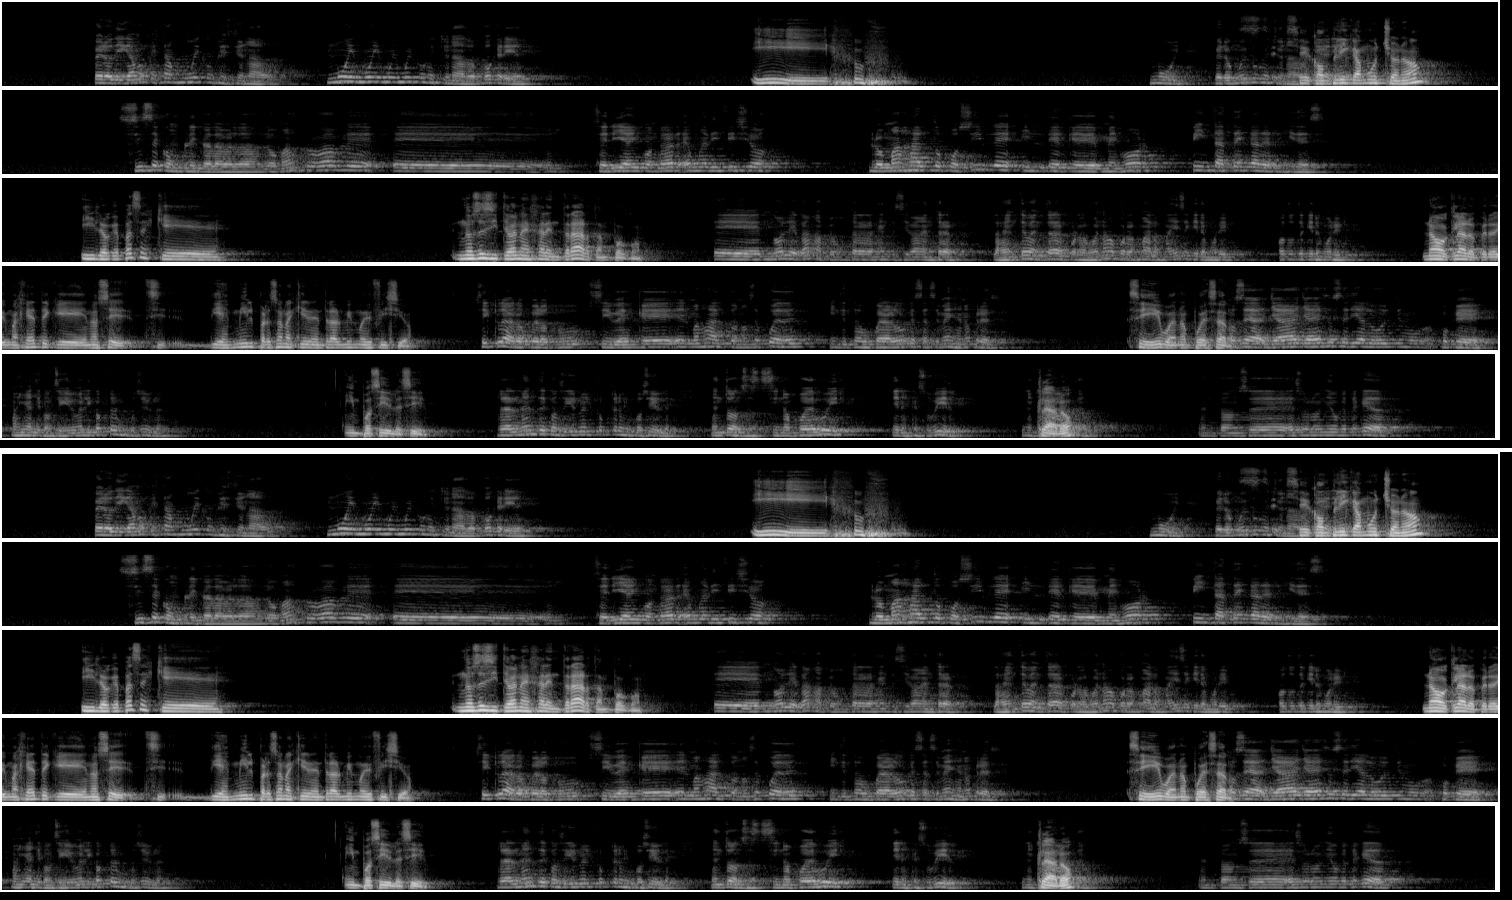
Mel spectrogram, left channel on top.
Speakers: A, in the centre; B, on the right.
A: Pero digamos que está muy congestionado. Muy, muy, muy, muy congestionado. ¿Vos querías?
B: Y <laughs> uf,
A: Muy, pero muy
B: se,
A: congestionado.
B: se
A: ¿Qué
B: complica
A: harías?
B: mucho, ¿no?
A: Sí se complica, la verdad. Lo más probable eh, sería encontrar un edificio lo más alto posible y el que mejor pinta tenga de rigidez.
B: Y lo que pasa es que no sé si te van a dejar entrar tampoco.
A: eh, no le van a preguntar a la gente si van a entrar. La gente va a entrar por las buenas o por las malas. Nadie se quiere morir. O tú te quieres morir.
B: No, claro, pero imagínate que, no sé, si 10.000 personas quieren entrar al mismo edificio.
A: Sí, claro, pero tú, si ves que el más alto no se puede, intentas buscar algo que se asemeje, ¿no crees?
B: Sí, bueno, puede ser.
A: O sea, ya, ya eso sería lo último, porque imagínate, conseguir un helicóptero es imposible.
B: Imposible, sí.
A: Realmente conseguir un helicóptero es imposible. Entonces, si no puedes huir, tienes que subir, tienes
B: Claro.
A: que elevarte. Entonces, eso es lo único que te queda.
